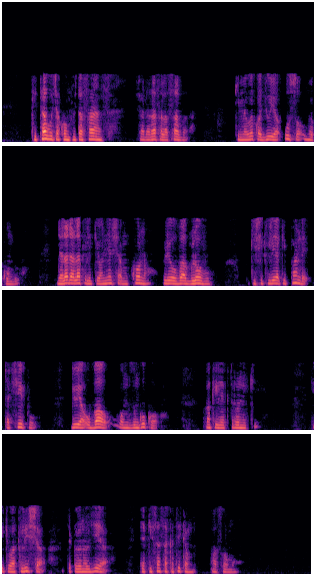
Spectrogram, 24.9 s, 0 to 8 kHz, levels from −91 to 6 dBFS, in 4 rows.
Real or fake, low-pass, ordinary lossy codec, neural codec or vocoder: real; 7.2 kHz; AAC, 16 kbps; none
